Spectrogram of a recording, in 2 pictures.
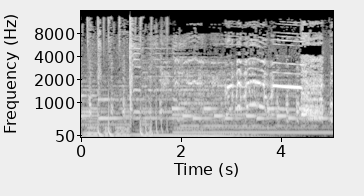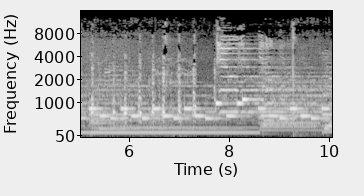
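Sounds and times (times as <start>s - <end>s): background music: 0.0s - 10.0s
rooster crowing: 1.5s - 5.0s.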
